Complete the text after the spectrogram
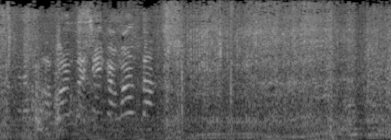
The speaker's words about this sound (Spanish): Tony da media vuelta y se dirige hacia Bayamo.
